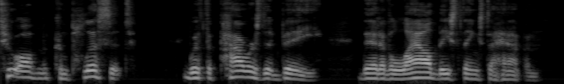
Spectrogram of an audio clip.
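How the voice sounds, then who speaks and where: Lively intonation and a dark, mellow tone define this man's voice, heard with a dry, close sound and no echo. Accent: Southern US. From North Carolina. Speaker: journalism professor. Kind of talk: interview. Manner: halting.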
